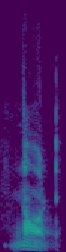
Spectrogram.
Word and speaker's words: knot: एक बोला KNOT, नॉट। बच्चों यहाँ पर के साइलेंट होगा, हम पढ़ेंगे NOT, नॉट। तो इसका भी प्रोनाउंसिएशन सेम, नॉट, इसका भी सेम ही है, दोनों का प्रोनाउंसिएशन सेम है, नॉट, नॉट।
